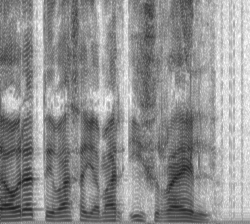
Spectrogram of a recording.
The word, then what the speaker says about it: Israel: te vas a llamar Israel. Que en otras traducciones, con las mismas letras de la palabra Israel, tiene otra pronunciación. También yo puedo decir Yasharel.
